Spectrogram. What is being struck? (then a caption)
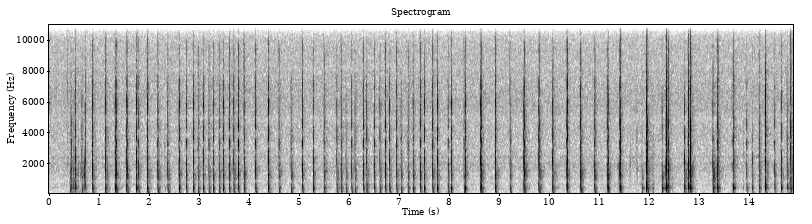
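Tablet with glass screen in a case. Long nails tap on the glass screen of an iPad lying flat in a pink case. The result is a steady stream of dozens of short, dry clicks with a mid-pitched knock and almost no ring, sometimes in quick flurries and sometimes spaced out.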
